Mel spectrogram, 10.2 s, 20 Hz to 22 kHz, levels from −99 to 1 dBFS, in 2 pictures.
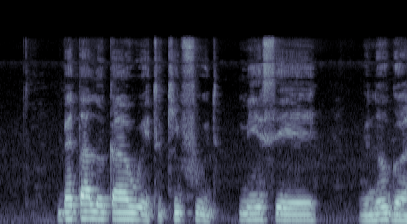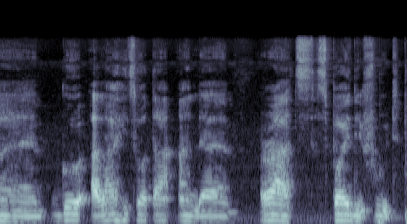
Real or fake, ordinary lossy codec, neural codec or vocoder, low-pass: real; none; none; 10.8 kHz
